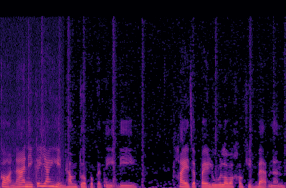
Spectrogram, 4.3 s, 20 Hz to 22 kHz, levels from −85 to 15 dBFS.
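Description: From 0.96 s to the end at 4.30 s, the gaps around the speech fall to near silence flecked with twinkling specks. This is overdone noise removal. The room noise, about 19 dB below the speech, was handled too aggressively: individual frequency bands close to the tool's noise estimate were pushed almost to zero, and the quieter parts of the speech were stripped away with them.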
